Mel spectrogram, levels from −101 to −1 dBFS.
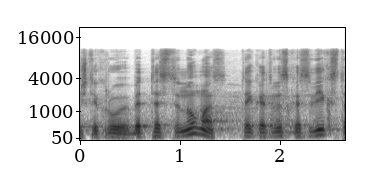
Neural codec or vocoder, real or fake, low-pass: none; real; 10.8 kHz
